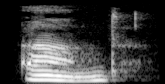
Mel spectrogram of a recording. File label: "and", ulster; jetpackLearningPlatform; story-arranger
